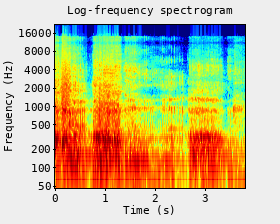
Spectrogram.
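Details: Lion roaring in close succession: three loud, throaty bursts with rumbling undertones separated by brief quieter breaths.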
